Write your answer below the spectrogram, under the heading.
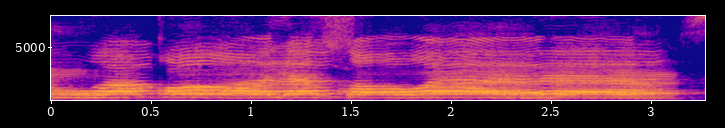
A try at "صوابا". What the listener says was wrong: سمعت الصاد سين، دي صاد. صا صا صوا صوا صوابا.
